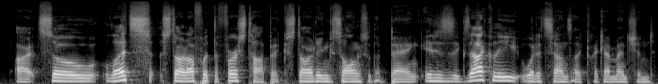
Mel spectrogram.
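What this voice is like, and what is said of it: Nasal, congested voice. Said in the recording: “I sound kind of nasally, I am... I've been a bit sick the past few days... my nasal system's been messed up. So if I sound a bit nasally”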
